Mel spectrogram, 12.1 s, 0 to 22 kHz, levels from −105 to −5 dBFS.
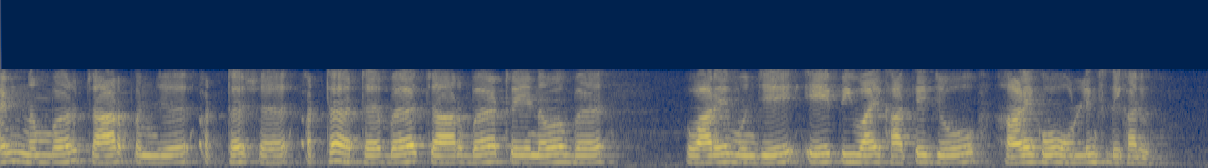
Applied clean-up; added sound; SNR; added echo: none; none; none; none.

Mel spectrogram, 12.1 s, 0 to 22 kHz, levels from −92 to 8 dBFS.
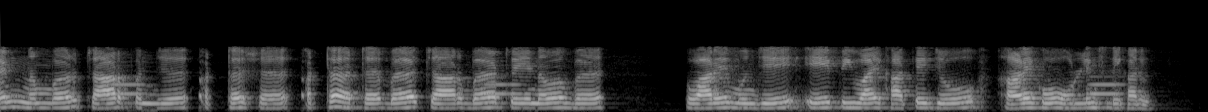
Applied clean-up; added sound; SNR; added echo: neural mask model RNNoise.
